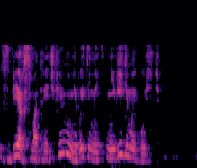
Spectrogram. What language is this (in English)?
Russian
